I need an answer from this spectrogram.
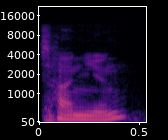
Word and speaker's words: Tonyan: It's pronounced Tunyon. Oh, Tonyan, that's right.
